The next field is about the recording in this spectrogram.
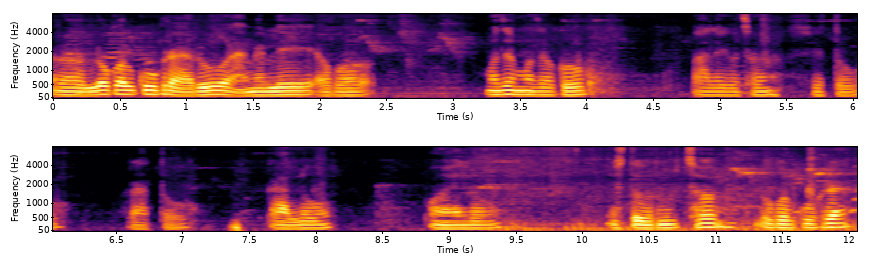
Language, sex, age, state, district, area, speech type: Nepali, male, 60+, West Bengal, Alipurduar, urban, spontaneous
